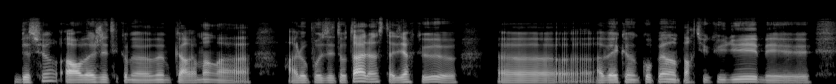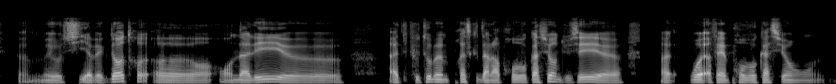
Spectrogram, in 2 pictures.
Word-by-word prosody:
Bien 110 0 0
sûr, 160 +9 -1
alors, 105 0 +7
ben, 110 0 +4
j'étais 110 0 -2
quand 110 - -4
mê 100 -1 -1
même 105 -1 -2
carrément 100 +2 0
à 95 -1 -3 0.3
à - - -1
l'opposé 100 0 -1
total, 130 +9 +6
hein, 125 - +3
c'est-à-dire 115 -1 +1
que, - - -6
heu, 105 -5 0 0.5
heu, 95 -1 0 0.4
avec 105 +1 +2
un 110 -2 -1
copain 115 +3 +1
en 110 - +1
particulier, 110 +4 0
mais, 95 -2 -2 0.7
heu, - - -12
mais 95 - -6
aussi 95 0 +2
avec 85 - -2
d'autres, 130 +3 +2
heu, 95 -2 -2
on 105 - -7
allait, 115 +4 +2
heu, 95 -2 -3 0.5
être - - -1
plutôt 125 - -3
même 110 -2 +1
presque 115 +2 -2
dans 100 - +2
la 95 0 0
provocation 105 +5 0
tu 95 -3 -12
sais? 110 +3 +4
Heu, 90 -3 0 0.5
et - - +1 0.2
ouais, - - +6
enfin, 105 - +4
provocation, 100 -2 -1
heu, - - -16
mmh, - - -23
105 Hz, 175 wpm, -25 LUFS, 95-110 Hz, 0.7 s, alors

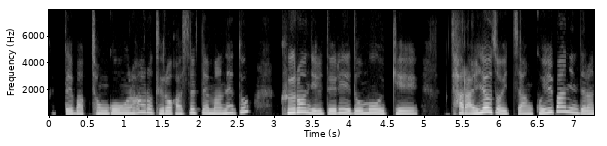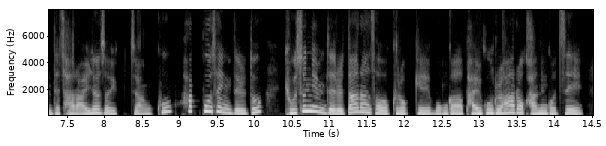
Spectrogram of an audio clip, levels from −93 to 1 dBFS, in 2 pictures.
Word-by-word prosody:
그때 225 0 -3
막 210 -1 -3
전공을 225 +1 0
하러 290 -1 -1
들어갔을 215 +1 -1
때만 225 -4 -1
해도 260 +7 -2 0.4
그런 290 +1 +4
일들이 230 +3 +1
너무 230 +3 +2
이렇게 205 -1 -2 0.5
잘 240 -3 -1
알려져 260 +4 +4
있지 205 +1 -6
않고, 200 +4 -2
일반인들한테 270 - 0
잘 200 +2 -5
알려져 225 +5 0
있지 195 +2 -8
않고 310 - -4
학부생들도 325 - 0 0.3
교수님들을 260 - +3
따라서 285 -8 0
그렇게 210 0 -2
뭔가 200 +2 -1
발굴을 235 +4 +1
하러 275 +1 +1
가는 205 +1 0
거지 210 +2 -1
230 Hz, 310 characters per minute, -23 LUFS, 210-275 Hz, 0.5 s, 그런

